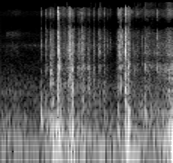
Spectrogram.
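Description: A tarot card deck is cut and handled up close, giving quiet papery crinkles, riffles and soft snaps in short irregular bursts.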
